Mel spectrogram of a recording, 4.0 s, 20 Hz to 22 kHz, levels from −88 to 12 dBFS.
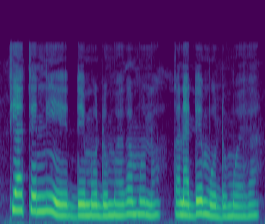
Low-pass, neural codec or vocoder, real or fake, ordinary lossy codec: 9.9 kHz; vocoder, 22.05 kHz, 80 mel bands, WaveNeXt; fake; none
